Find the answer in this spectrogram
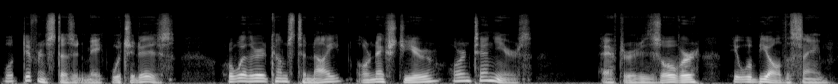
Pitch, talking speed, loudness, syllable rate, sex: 105 Hz, 215 wpm, -18 LUFS, 5.6 syllables/s, male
